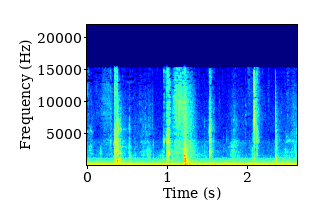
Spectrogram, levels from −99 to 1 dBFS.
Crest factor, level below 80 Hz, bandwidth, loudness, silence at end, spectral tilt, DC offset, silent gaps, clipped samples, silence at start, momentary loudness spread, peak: 24 dB; -74 dBFS; 15.5 kHz; -33 LUFS; 0 s; -3.5 dB/octave; under 0.1%; none; under 0.1%; 0 s; 7 LU; -10 dBFS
